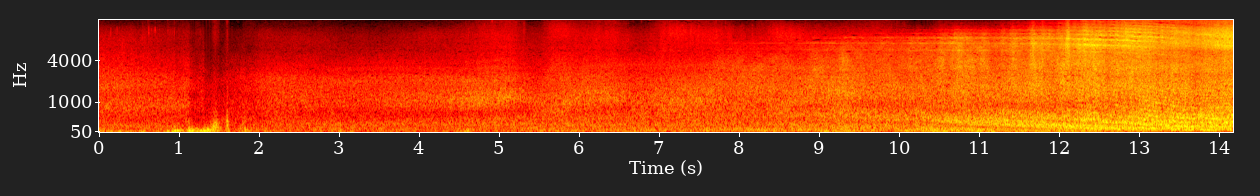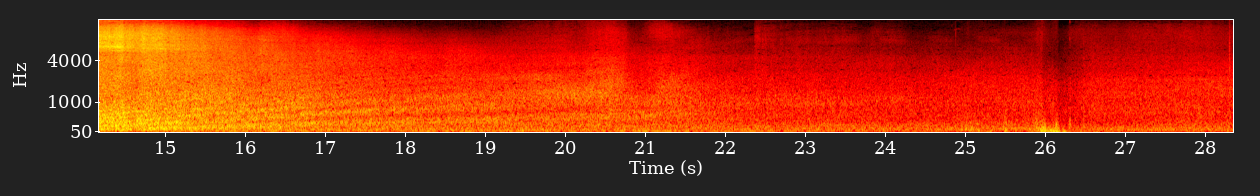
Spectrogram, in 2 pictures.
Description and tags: airplane passing over an avenue
airbus, airplane, flight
